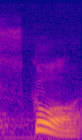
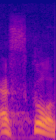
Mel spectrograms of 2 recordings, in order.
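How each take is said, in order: First: The word starts directly with its first consonants. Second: An extra vowel sound comes before the word. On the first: The speaker calls it right. "And I say, "No, school,"" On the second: The speaker calls it wrong. "they'll say "es school,""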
